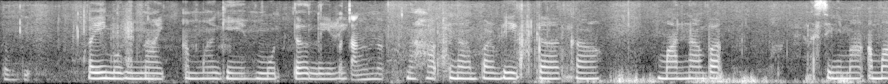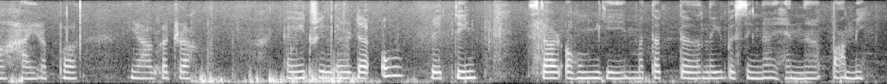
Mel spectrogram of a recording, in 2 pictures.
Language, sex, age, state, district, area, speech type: Manipuri, female, 18-30, Manipur, Kangpokpi, urban, read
